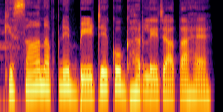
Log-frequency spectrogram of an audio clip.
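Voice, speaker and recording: Woman narrator, lowish, calm storyteller. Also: normal speed, no room sound, soft background music.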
